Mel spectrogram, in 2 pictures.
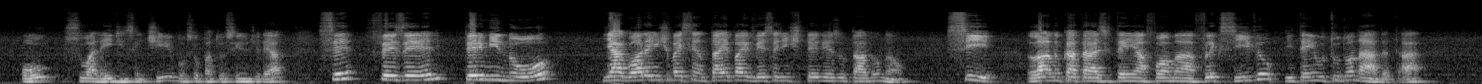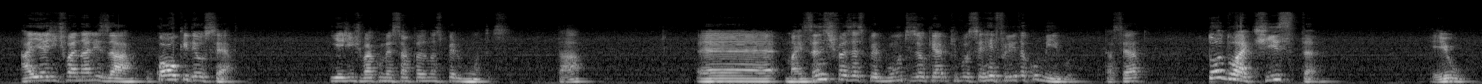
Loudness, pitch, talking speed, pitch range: -21 LUFS, 160 Hz, 160 wpm, 130-185 Hz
